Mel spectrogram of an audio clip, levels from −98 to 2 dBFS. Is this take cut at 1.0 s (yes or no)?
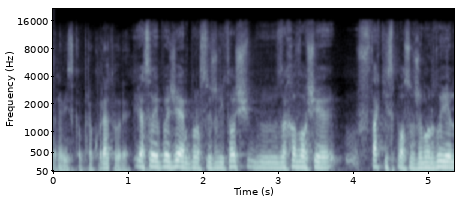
yes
